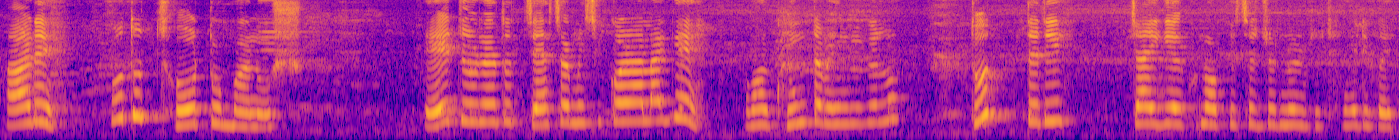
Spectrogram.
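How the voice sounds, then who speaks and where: A girl voicing a tired, easygoing father in a doll-play skit, speaking calmly to smooth things over. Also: extremely high pitch, moderate pace, pauses often. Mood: grumbling.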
